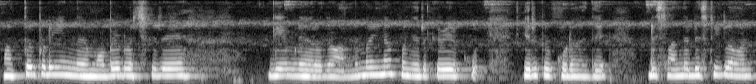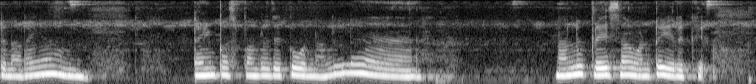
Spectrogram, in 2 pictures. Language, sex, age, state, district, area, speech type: Tamil, female, 30-45, Tamil Nadu, Mayiladuthurai, rural, spontaneous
